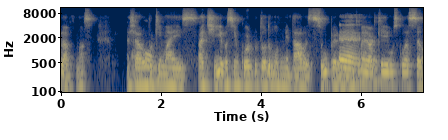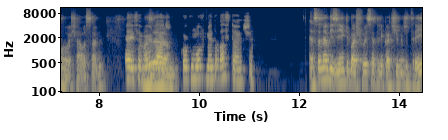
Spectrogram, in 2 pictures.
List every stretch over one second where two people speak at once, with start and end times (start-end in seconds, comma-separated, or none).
none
